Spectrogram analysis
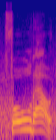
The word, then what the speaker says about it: fold out: Fold out. Use the long O like old and cold plus a dark L. Fold. Old. Cold. Fold out. Link the sounds.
